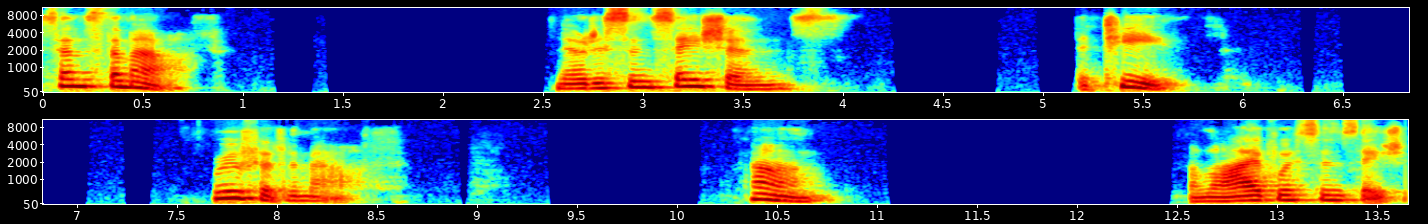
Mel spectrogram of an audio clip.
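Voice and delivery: phrases delivered with pauses between each one. Contrasting a too-fast awareness instruction with a paused one, slow with pauses between phrases. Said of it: "Do you see how I'm pausing there?".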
